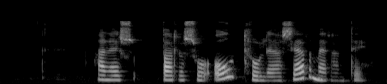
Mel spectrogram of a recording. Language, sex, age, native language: Icelandic, female, 50-59, Icelandic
